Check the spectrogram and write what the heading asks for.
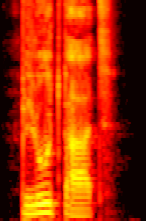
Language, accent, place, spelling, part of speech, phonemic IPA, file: German, Germany, Berlin, Blutbad, noun, /ˈbluːtˌbaːt/, De-Blutbad.ogg
- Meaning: bloodbath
